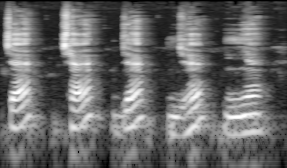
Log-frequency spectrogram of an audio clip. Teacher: इन सभी वर्णों का उच्चारण स्थान तालु होता है। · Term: तालव्य वर्ण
